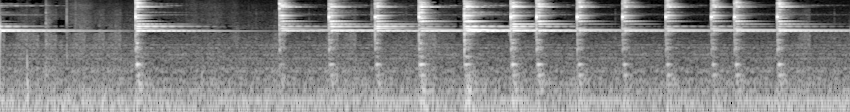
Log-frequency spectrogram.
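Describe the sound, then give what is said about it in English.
The end of a pair of metal tweezers taps the bottom of a lamp, producing bright ringing clinks with a sustained metallic tone. About fifteen clear strikes fall in a fairly steady rhythm after a couple of faint early taps. “Especially the bottom of the lamp.”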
